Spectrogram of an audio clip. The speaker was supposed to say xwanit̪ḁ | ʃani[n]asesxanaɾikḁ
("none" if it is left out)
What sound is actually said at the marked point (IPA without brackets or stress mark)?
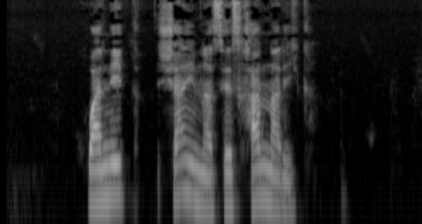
n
